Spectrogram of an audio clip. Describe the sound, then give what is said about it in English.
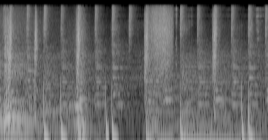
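A Mustang Mach-E electric car drives by with a steady low rumble, broken by a series of sharp, irregular thumps and brief dips in the noise. No one speaks. “Okay, I'm gonna do this now. Starting with the Mustang Mach-E.”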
